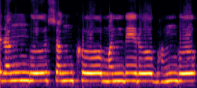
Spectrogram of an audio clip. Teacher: और जब इनका उच्चारण आप करते हो तो स्वर निकलता है नासिका से तो जैसे रंग तो यहां नासिका से स्वर उच्चारण होता है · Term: अनुस्वार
